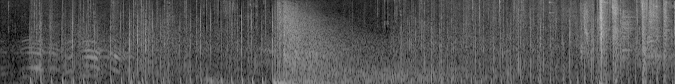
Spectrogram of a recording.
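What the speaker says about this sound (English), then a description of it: "Stop shooting at me." Rapid bursts of automatic gunfire from a video game, dense and continuous rattling shots followed by a heavy explosion-like blast near the middle, with more firing afterward.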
